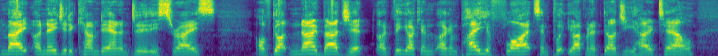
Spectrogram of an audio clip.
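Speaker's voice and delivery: ordinary delivery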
